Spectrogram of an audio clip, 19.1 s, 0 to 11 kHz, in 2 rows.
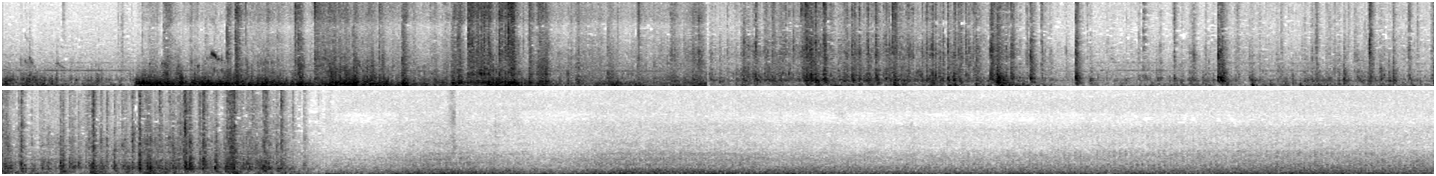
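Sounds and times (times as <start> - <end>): garbage truck compactor crushing: 0.0 - 11.9
cracks snaps and creaks: 0.2 - 11.7.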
